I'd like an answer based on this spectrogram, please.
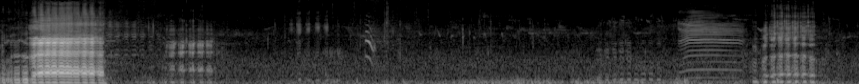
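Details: Zwartbles lambs and ewes at evening feeding on a regenerative County Kilkenny farm in Ireland, lamb BigEars among them. A loud, rich, harmonic bleat opens, then shorter, quieter bleats, and later a thin quavering cry over soft munching and rustle.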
